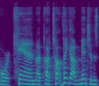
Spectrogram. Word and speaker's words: Qin: course they had this Kingdom called Ken so they pronounced it also chin as well and it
